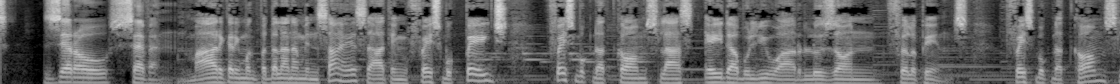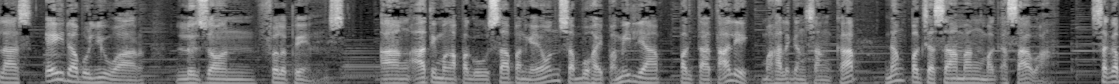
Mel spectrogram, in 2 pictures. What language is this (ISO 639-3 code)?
fil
